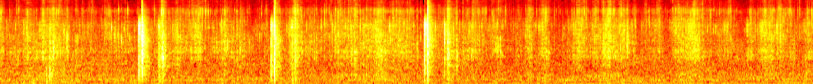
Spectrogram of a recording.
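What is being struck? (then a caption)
Plastic bubble wrap. A bunched sheet of clear plastic bubble wrap with small air bubbles crinkles steadily while fingertips pinch it and pop bubbles. Several sharp, bright pops stand out from the continuous high rustling.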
